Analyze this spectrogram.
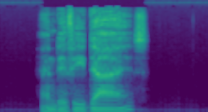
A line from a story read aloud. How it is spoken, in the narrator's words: asked Monsieur Filleul in a low voice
